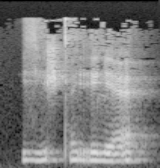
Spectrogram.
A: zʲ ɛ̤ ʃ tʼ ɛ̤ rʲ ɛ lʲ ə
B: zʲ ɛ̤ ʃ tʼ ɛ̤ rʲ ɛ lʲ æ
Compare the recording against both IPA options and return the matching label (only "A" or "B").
B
